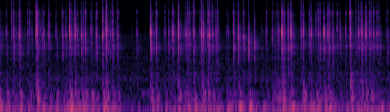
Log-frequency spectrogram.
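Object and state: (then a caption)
Mechanical keyboard being typed on. Fingertips type continuously on a full-size backlit plastic mechanical RGB keyboard with plastic keycaps resting on a desk. The result is a fast, dense stream of short, bright clicks and clacks over a steady low hum, with a brief lull near the middle before the typing resumes.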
